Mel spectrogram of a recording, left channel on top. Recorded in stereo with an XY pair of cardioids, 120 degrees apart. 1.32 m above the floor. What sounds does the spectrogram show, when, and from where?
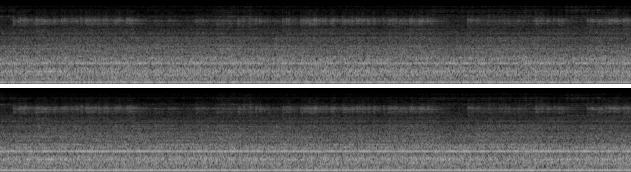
0.0 s a fan: 25° left, 2 m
